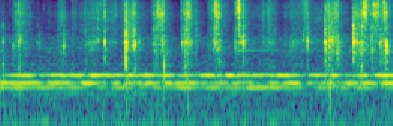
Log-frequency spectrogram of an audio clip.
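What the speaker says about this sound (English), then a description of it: "Let me shuffle those real quick." A deck of tarot cards shuffled by hand, a close, quiet run of rapid riffling flutters and soft taps over a faint steady hum.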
